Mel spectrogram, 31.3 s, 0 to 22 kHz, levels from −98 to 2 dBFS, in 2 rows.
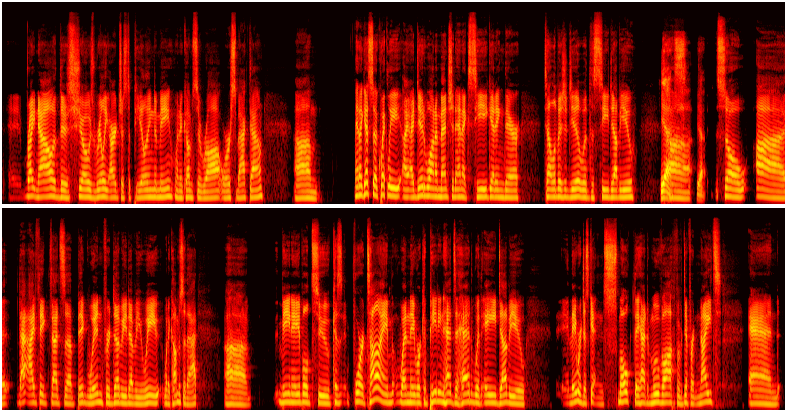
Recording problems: uneven, jittery; strongly; from 0.5 to 29 s

